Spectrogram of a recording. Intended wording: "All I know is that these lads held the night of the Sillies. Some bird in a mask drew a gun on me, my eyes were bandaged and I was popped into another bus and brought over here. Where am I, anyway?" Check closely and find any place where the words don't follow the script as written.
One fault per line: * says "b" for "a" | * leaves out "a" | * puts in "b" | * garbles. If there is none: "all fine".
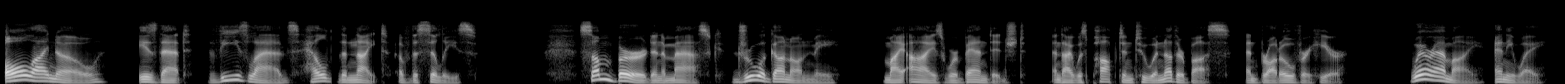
all fine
